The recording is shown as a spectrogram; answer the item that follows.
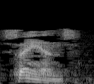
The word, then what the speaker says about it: Sandys: Well, it's pronounced S-A-N-D-Y-S in English. It's pronounced Sands. Looks like Sandys, but Edwin Sandys, S-A-N-D-Y-S, whose descendant was of Jamestown, Virginia fame.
